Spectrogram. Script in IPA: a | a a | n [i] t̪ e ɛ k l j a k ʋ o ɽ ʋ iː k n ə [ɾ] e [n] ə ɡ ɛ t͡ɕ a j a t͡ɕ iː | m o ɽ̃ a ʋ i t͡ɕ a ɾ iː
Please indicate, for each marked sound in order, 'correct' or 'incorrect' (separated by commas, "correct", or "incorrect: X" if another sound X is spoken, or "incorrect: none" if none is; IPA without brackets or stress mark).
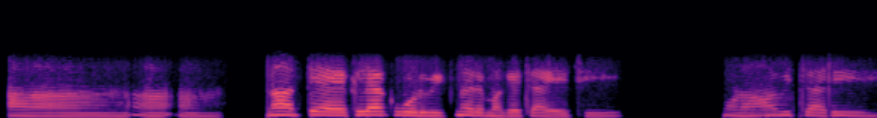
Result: incorrect: a, correct, incorrect: m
